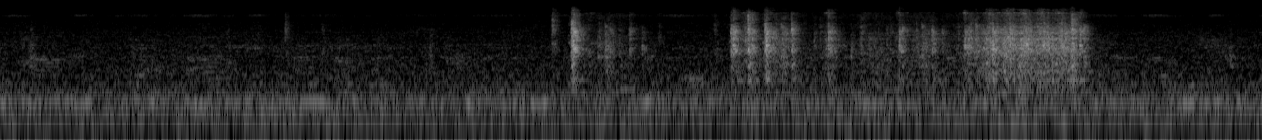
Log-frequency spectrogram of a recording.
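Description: Longarm quilting machine sewing a half-inch basting stitch. A single click comes about three seconds in, then a quick run of ticks, then a short burst of stitching about five seconds in.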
